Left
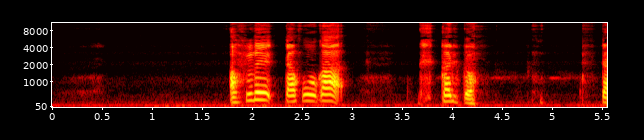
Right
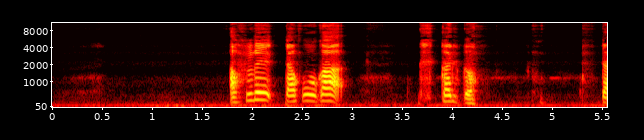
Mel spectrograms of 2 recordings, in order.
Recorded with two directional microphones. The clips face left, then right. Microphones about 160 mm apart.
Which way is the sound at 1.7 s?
15° left (ahead or behind).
